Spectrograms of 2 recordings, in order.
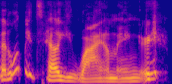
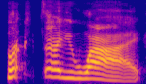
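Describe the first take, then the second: First: Said in the usual way. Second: Laughing, higher, repeating the line playfully. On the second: Shown as a demonstration. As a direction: laugh it out as you repeat the phrase. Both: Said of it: "It's like".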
